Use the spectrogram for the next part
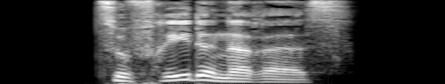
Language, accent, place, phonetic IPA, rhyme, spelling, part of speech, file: German, Germany, Berlin, [t͡suˈfʁiːdənəʁəs], -iːdənəʁəs, zufriedeneres, adjective, De-zufriedeneres.ogg
- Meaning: strong/mixed nominative/accusative neuter singular comparative degree of zufrieden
